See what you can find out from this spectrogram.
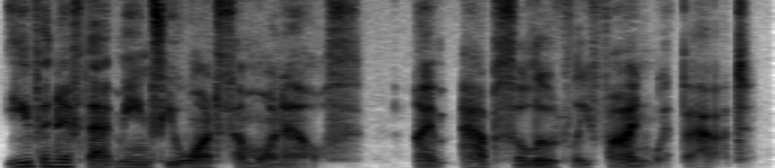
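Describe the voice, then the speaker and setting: A man acting a shy, earnest best friend in an intimate ASMR roleplay, speaking softly and haltingly. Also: lowish voice, dry recording, studio quality. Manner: hesitant, halting, soft-spoken. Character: shy, earnest male Cupid best friend confessing love.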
